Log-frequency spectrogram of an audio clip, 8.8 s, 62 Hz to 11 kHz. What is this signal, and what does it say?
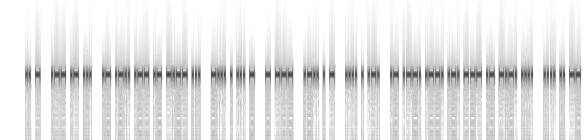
Morse code, heard as a keyed tone, about 50 wpm, 700 Hz. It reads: IT WAS ALWAYS BEST TO LET HER APPROACH HIM
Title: Sentences from Top 1000 Words - Review Part 6 - 50wpm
